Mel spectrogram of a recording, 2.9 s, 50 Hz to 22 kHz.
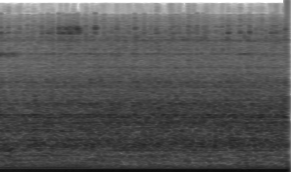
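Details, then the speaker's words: Bajaj Discover 150 with its faulty sensor-based automatic choke rewired to a manual switch, choke switched on: single holds a steady even idle a little quicker than normal with no hunting; choke holding the raised speed. "तो theoretically अब क्या होना चाहिए, जब मैं इसको press करूंगा तो आरपीएम बढ़ना चाहिए, और वो कंटिन्यूअसली तब तक बढ़ा रहना चाहिए जब तक मैं स्विच ऑफ नहीं करूंगा।"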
